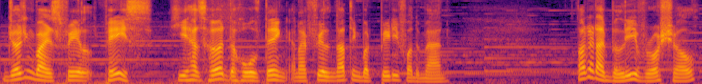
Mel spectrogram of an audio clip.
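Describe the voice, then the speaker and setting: A man's voice: on the high side, fairly quick, a little mellow. Male gamer reading over music. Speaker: gaming video host. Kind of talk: casual let's play commentary, reading game text aloud. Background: game music.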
